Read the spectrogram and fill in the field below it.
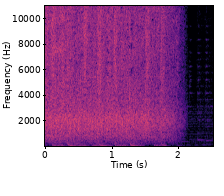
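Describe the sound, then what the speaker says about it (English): A short applause jingle for the EV Café plays, with steady crowd clapping over a rhythmic musical beat, then cuts off abruptly into near silence. "The commercial clap from the EV Café. Innovation applauded."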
